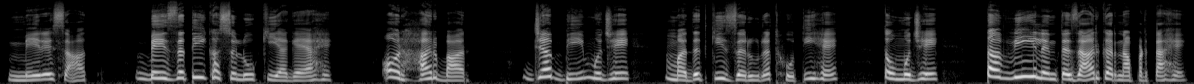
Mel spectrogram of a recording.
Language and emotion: Urdu, disgusted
